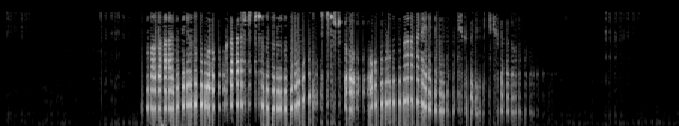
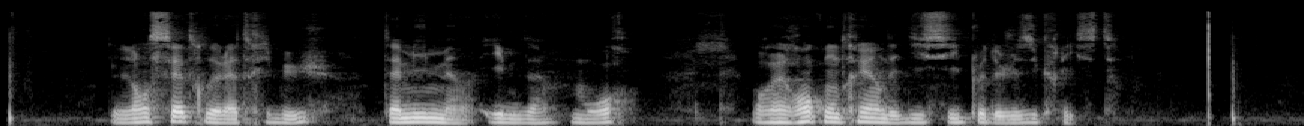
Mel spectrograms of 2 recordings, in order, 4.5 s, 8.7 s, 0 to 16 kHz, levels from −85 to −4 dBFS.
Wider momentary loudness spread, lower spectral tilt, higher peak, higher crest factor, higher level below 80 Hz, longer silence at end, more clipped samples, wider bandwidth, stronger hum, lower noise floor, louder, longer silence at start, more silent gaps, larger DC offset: about the same, 17 LU vs 17 LU; second, -0.5 dB/octave vs -7.5 dB/octave; second, -6 dBFS vs -2 dBFS; about the same, 24 dB vs 20 dB; second, -60 dBFS vs -54 dBFS; first, 1.1 s vs 0.45 s; neither; about the same, 12 kHz vs 11.5 kHz; neither; first, -67 dBFS vs -61 dBFS; second, -26 LUFS vs -22 LUFS; first, 0.95 s vs 0.05 s; neither; neither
